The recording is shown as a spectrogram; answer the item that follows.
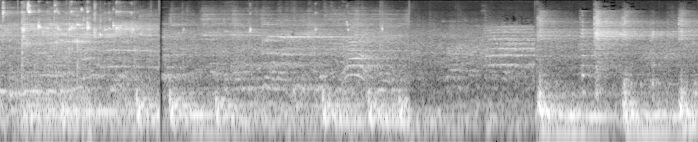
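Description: Many basketballs being dribbled on a hardwood gym floor, bounces overlapping irregularly, with voices in the large hall. The bouncing thins out for a moment a little past the middle.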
